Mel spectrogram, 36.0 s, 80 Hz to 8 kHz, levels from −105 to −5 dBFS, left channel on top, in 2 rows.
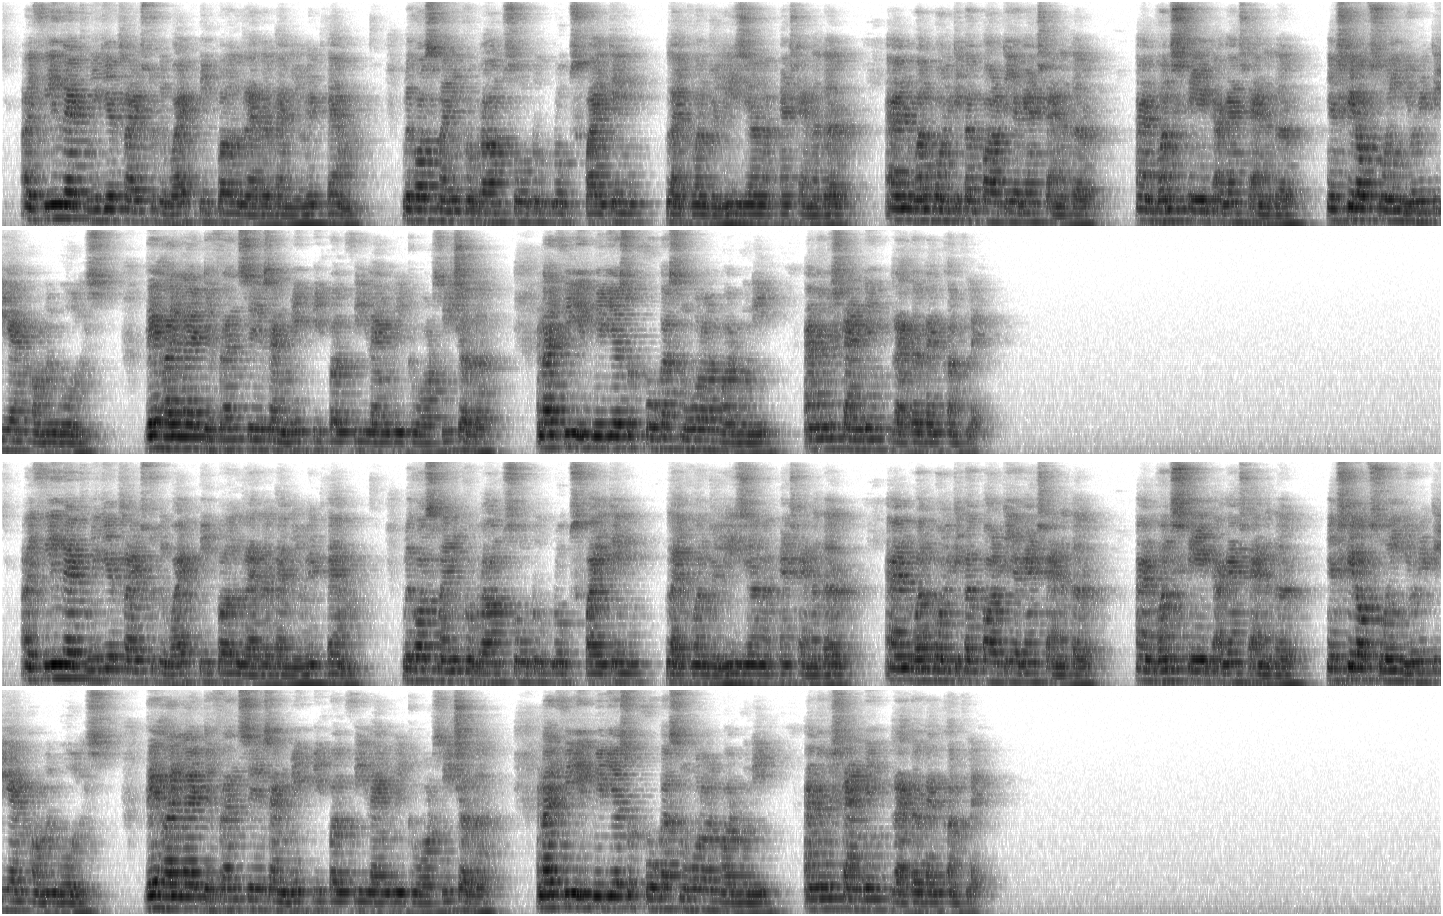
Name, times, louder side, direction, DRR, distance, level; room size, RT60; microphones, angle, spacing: voice 1, 0.2-4.4 5.0-8.0 8.3-10.6 11.0-13.7 14.2-16.2 16.6-19.3 19.8-24.1 24.7-27.6 28.0-30.2, right 1 dB, 10° right, -8 dB, 0.5 m, -22 dB
2.9 x 2.4 x 2.3 m, 0.64 s
head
